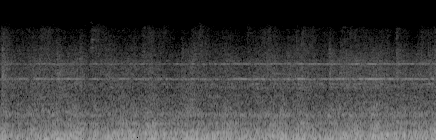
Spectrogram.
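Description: Passenger train slowly pulling out along the platform: a steady low rumble of coaches rolling over the rails, with a faint steady high whine over it.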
